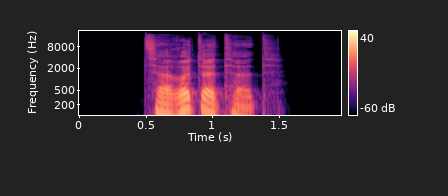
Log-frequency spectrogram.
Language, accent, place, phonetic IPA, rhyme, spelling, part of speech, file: German, Germany, Berlin, [t͡sɛɐ̯ˈʁʏtətət], -ʏtətət, zerrüttetet, verb, De-zerrüttetet.ogg
- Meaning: inflection of zerrütten: 1. second-person plural preterite 2. second-person plural subjunctive II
